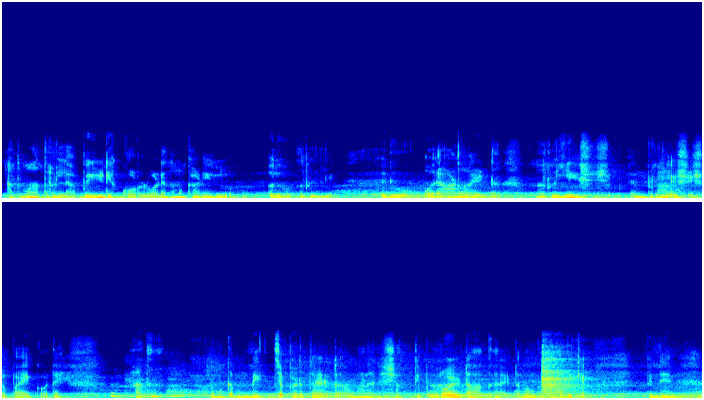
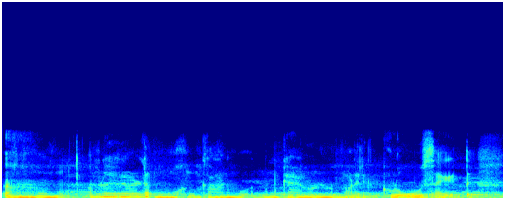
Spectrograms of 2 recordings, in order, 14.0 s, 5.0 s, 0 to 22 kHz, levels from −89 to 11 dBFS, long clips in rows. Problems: background sounds at intervals, low volume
